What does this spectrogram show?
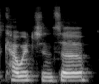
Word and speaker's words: Cowichan: Vancouver Island specifically in Cowichan I couldn't remember what it's pronounced how it's pronounced and then a friend of mine said just think of cow and of itchin so it's cow which answer on the map now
